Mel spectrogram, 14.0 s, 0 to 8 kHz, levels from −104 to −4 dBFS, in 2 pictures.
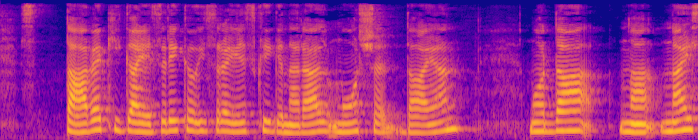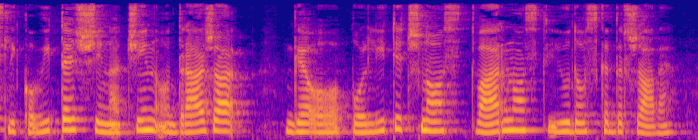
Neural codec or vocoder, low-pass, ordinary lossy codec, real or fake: codec, 16 kHz, 16 kbps, FreqCodec, larger model; 7.2 kHz; MP3, 48 kbps; fake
